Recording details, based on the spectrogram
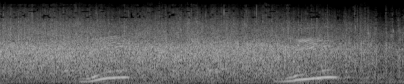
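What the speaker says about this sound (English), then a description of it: "A round of applause on a joke about the worst thing that's ever happened?" Steady crowd applause fills the room after a comedy joke, holding loud and even throughout before easing slightly at the end.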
